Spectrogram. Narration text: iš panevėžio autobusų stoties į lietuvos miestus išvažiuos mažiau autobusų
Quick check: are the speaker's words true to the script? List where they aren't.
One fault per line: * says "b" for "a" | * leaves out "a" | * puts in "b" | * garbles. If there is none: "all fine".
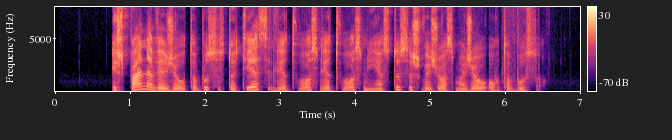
* puts in "lietuvos"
